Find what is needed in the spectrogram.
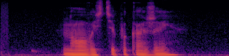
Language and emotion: Russian, sad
